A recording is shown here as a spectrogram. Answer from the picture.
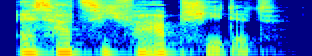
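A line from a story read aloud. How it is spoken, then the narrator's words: Quiet. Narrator (German): sagte Emma leise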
